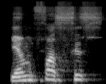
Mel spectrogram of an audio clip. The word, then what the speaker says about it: emphasize: എംഫസിസ് എന്ന ഒരു word ഉണ്ട്. EMPHASIS. EMPHASIS. അതിന്റെ ഉച്ചാരണം ശ്രദ്ധിക്കുക. എംഫസിസ് എന്നാണ്. അത് നൗൺ ഫോം ആണ്. ഊന്നൽ, ഊന്നിപ്പറയൽ, പ്രാധാന്യത്തോടെ പറയൽ. ആ ഡിഫറൻസ് നിങ്ങൾ മനസ്സിലാക്കാം. വെർബായിട്ട് ഉപയോഗിക്കുമ്പോൾ എംഫസൈസ് എന്നാണ് അതിന്റെ ഉച്ചാരണം.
